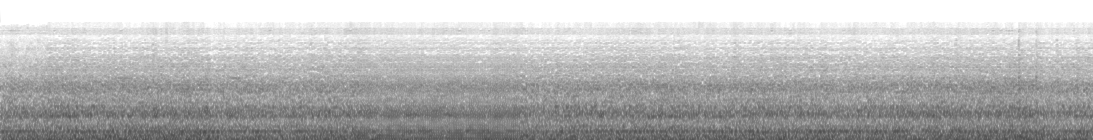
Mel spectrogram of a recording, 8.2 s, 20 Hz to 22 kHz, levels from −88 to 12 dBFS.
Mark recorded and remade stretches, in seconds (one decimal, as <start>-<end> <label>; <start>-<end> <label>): 0.0-2.7 recorded; 2.7-3.9 remade; 3.9-8.2 recorded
